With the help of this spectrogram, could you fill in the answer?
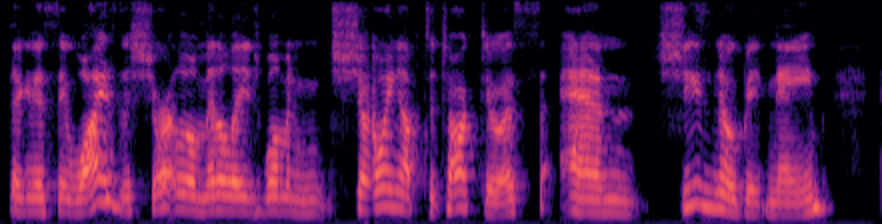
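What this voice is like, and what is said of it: Queens New York accent. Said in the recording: “They're going to hear my queen's accent”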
